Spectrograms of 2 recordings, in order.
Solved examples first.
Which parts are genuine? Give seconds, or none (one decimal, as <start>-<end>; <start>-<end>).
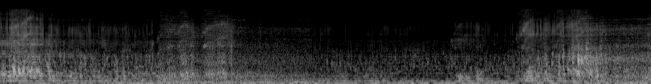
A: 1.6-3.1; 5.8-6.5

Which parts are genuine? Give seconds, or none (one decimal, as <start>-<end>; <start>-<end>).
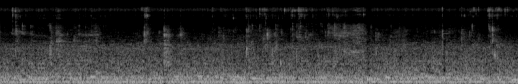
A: 0.0-5.2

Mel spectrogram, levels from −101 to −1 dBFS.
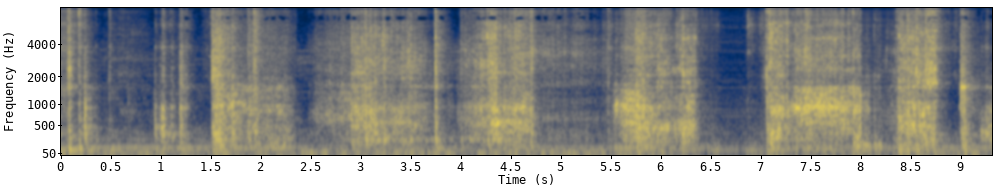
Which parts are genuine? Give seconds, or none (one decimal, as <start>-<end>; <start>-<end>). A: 0.0-5.9; 8.6-9.3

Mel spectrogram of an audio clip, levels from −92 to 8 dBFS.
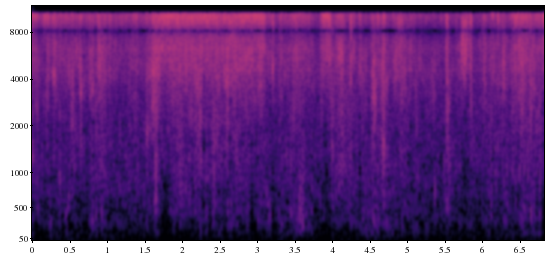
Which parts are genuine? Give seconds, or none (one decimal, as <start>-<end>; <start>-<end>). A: none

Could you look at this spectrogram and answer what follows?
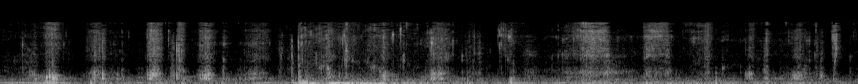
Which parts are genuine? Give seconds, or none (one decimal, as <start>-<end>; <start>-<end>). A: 0.0-8.6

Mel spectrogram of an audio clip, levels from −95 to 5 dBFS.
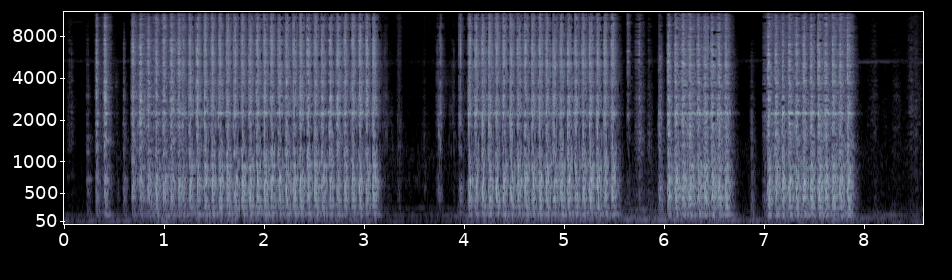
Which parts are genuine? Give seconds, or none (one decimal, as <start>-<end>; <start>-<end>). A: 0.0-1.2; 5.6-8.6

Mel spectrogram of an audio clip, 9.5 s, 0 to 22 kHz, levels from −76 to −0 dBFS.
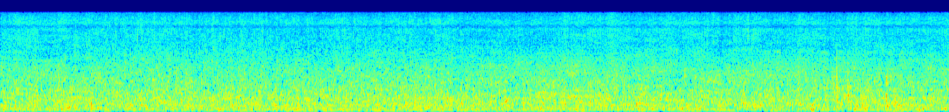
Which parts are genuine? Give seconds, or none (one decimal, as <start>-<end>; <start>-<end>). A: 1.0-4.5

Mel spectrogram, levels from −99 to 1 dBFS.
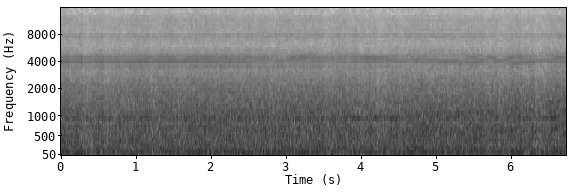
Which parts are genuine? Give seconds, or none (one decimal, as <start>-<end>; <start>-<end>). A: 4.8-6.7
